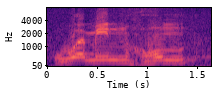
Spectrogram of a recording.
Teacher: نون کے بعد حروف حلقی میں سے ہا ہے, تو یہاں پہ نون کا اظہار ہوگا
